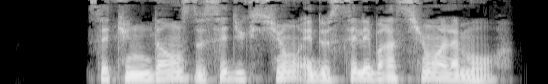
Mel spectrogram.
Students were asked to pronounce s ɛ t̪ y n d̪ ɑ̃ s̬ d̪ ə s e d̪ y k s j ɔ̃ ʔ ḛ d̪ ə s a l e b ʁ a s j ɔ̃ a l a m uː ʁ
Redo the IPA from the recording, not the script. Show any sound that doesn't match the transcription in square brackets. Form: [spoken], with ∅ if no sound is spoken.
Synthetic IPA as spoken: s ɛ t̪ y n d̪ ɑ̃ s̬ d̪ ə s e d̪ y k s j ɔ̃ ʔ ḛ d̪ ə s [e] l e b ʁ a s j ɔ̃ a l a m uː ʁ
